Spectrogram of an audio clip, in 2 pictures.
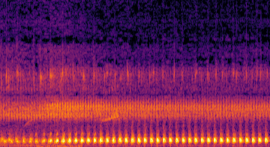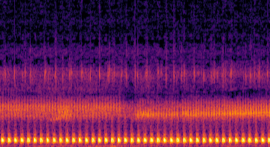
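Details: Frogs in a pond give fast, even rattling croaks, about ten pulses per second, over a continuous shrill trill in the background.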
